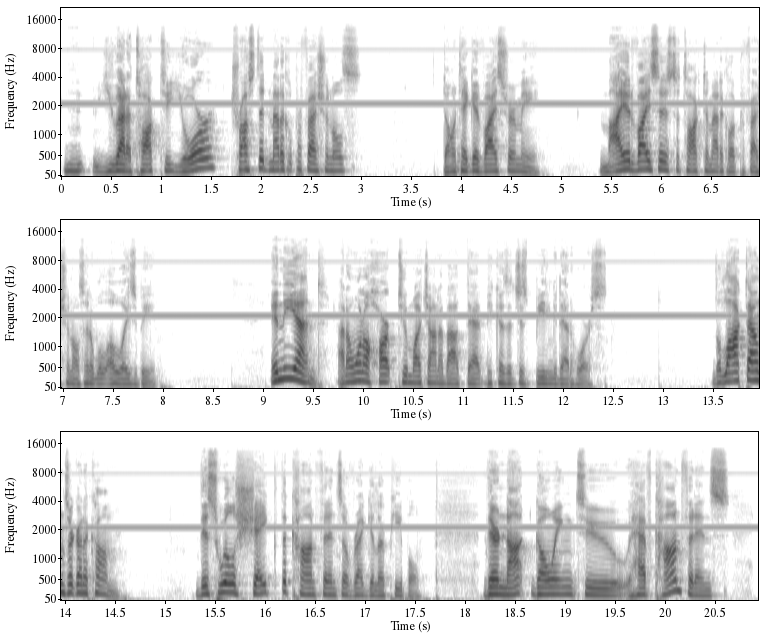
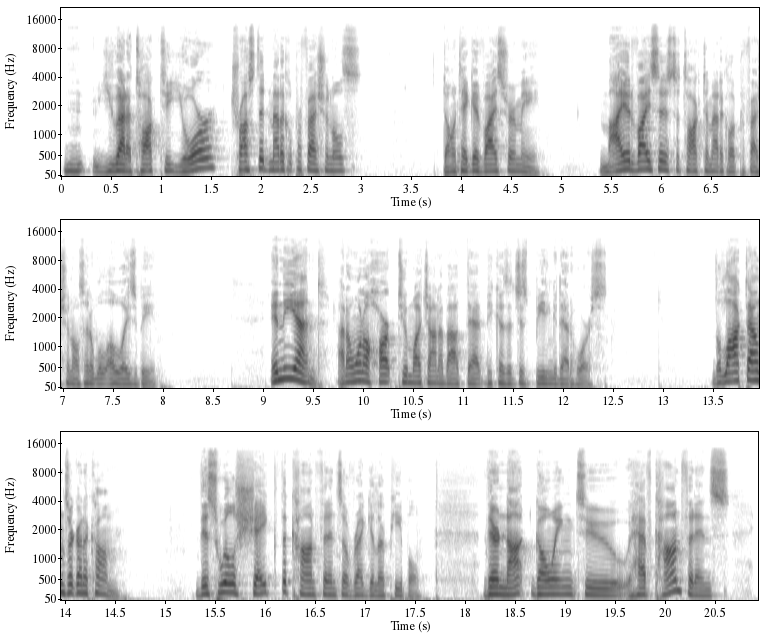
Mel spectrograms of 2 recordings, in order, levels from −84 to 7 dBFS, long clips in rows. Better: second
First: high-pitched whine; faint; throughout; 2 kHz, 20 dB below the speech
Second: none

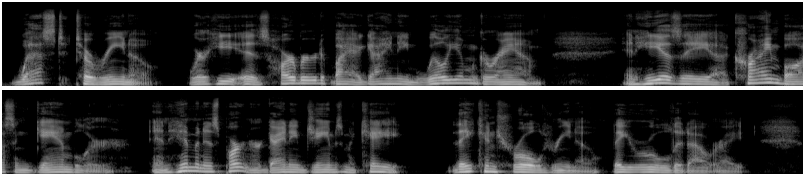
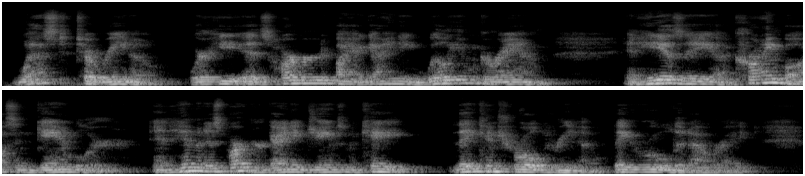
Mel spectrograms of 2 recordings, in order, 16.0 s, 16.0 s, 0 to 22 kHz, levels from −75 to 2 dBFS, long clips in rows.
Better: first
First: none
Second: off-mic speech; far // room echo; noticeable; dies away in 0.4 s

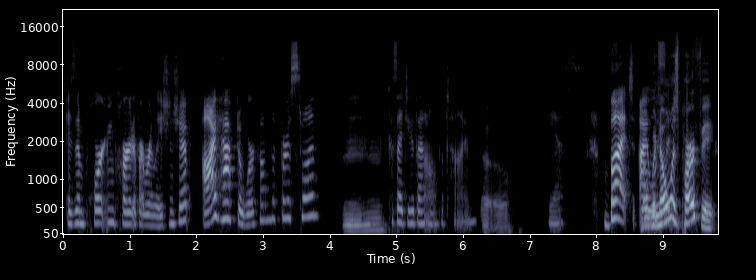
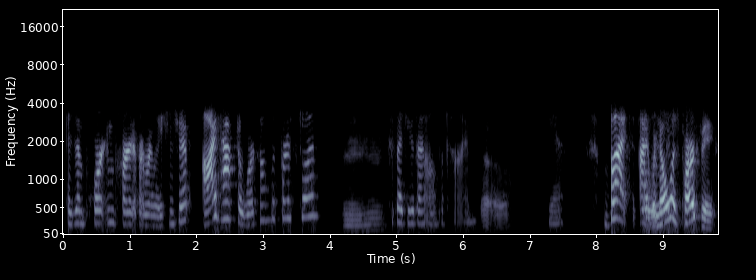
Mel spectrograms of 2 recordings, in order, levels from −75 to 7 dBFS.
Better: first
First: none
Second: phone-call audio; poor line; nothing above 3.5 kHz

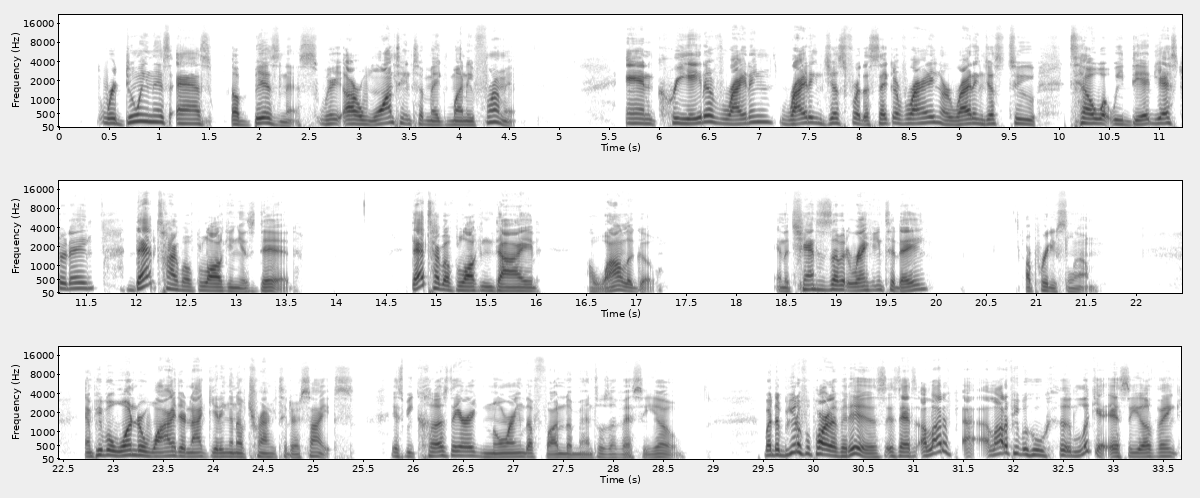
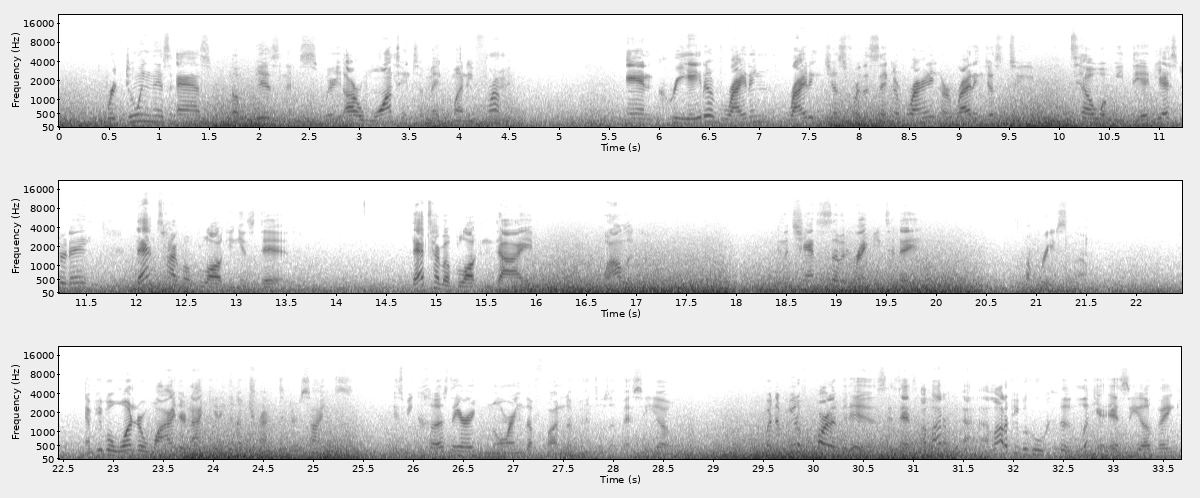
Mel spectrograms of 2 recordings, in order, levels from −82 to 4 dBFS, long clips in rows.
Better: first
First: none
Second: wind noise on the microphone; heavy; 1 dB below the speech

